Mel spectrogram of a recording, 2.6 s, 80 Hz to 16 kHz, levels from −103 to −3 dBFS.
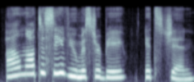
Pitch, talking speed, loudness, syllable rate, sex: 280 Hz, 185 wpm, -15 LUFS, 4.6 syllables/s, female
